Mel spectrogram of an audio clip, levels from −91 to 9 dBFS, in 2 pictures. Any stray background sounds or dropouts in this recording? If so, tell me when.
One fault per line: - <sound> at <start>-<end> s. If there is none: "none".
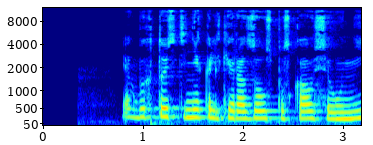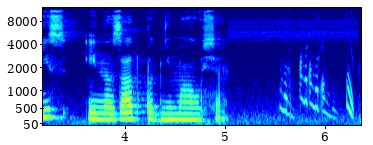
- chirp at 5.5-6.3 s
